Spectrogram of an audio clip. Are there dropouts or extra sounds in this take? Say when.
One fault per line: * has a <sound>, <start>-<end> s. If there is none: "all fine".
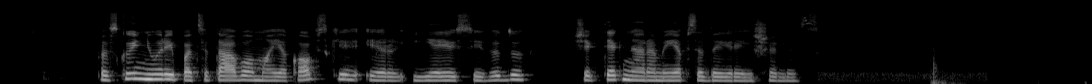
* has a thud, 9.3-9.7 s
